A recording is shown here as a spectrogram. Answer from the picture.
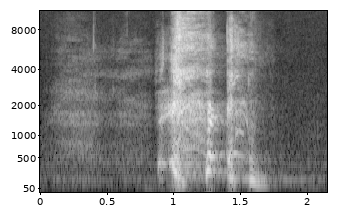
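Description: A man coughing into a microphone: a faint breath, then a cough in two quick bursts about a second in.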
